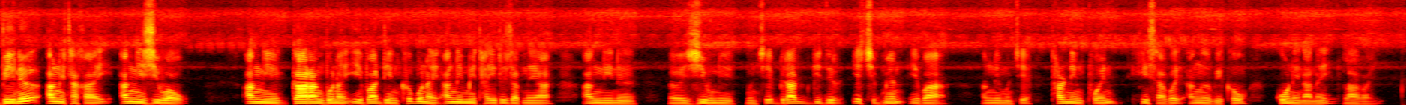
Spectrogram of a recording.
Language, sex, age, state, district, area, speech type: Bodo, male, 30-45, Assam, Kokrajhar, rural, spontaneous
